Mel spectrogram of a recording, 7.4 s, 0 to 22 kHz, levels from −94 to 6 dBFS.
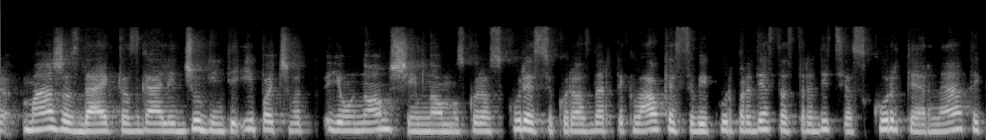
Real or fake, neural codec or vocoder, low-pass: real; none; 10.8 kHz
